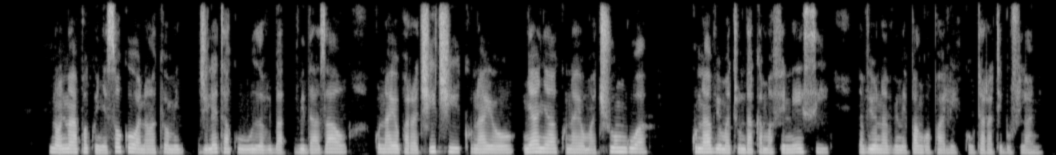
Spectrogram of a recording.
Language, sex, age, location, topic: Swahili, female, 25-35, Kisumu, finance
